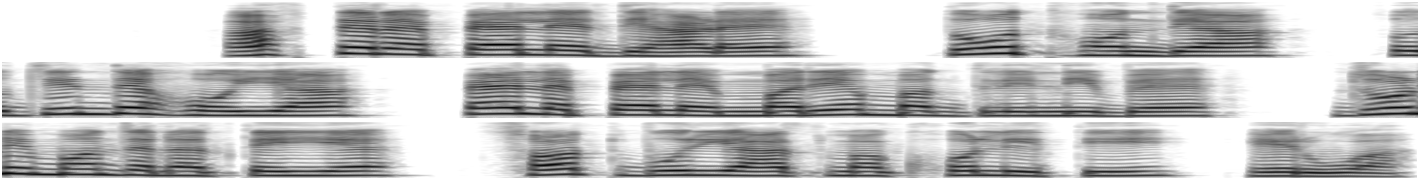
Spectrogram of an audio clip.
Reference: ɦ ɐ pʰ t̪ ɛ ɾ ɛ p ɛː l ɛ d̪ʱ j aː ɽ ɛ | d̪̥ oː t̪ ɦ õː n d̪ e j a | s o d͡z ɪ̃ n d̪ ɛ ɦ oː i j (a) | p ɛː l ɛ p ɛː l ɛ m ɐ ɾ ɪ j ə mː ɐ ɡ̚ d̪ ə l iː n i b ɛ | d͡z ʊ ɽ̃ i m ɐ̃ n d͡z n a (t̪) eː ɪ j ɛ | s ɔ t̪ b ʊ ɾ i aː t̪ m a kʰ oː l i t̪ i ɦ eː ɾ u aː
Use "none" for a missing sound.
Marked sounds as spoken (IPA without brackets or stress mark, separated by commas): a, t̪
